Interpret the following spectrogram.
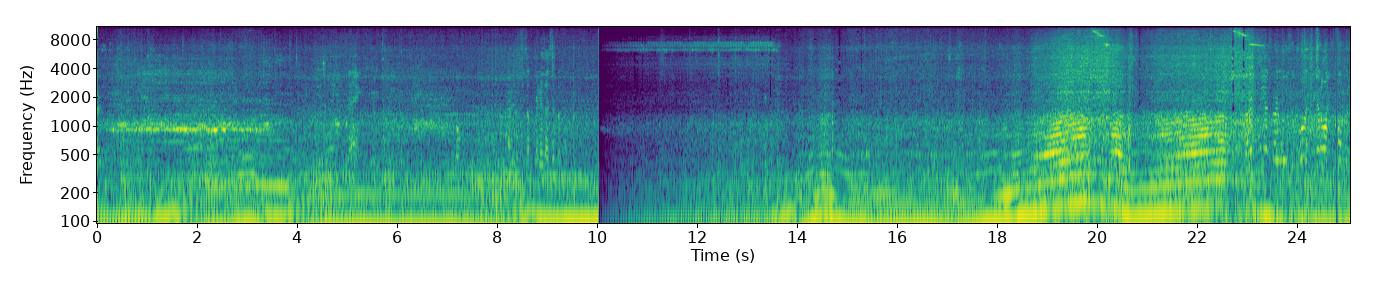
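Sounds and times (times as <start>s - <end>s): car engine revving: 12.0s - 25.0s.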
